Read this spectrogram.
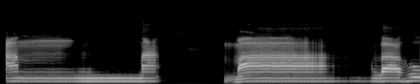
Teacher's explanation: নুনের উপরে তাসদিদ থাকার কারণে এটাকে ওয়াজিব গুন্না কিন্তু টান দেয়া যাবে না শুধু গুন্নাই করতে হবে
